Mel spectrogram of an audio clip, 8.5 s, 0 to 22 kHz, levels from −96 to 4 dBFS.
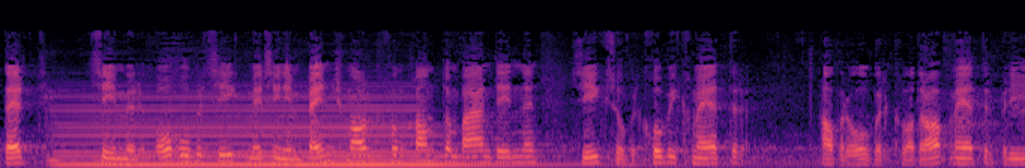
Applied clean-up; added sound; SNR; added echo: none; Bowed string instrument; 4 dB; none.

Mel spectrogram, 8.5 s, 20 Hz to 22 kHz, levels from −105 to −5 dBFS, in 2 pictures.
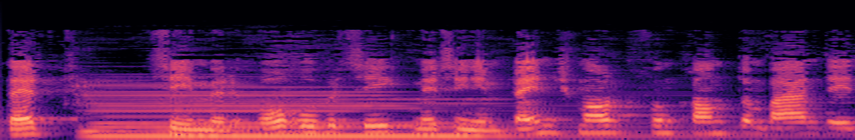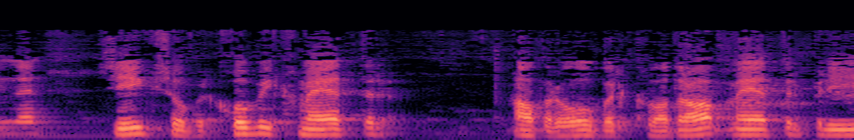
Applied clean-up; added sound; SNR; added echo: classical method log-MMSE.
